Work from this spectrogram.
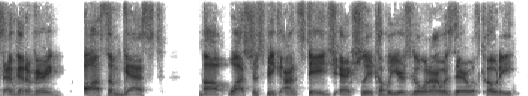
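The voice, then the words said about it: Slightly congested, stuffy voice. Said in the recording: “I've got a little cold today, so apologize.”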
